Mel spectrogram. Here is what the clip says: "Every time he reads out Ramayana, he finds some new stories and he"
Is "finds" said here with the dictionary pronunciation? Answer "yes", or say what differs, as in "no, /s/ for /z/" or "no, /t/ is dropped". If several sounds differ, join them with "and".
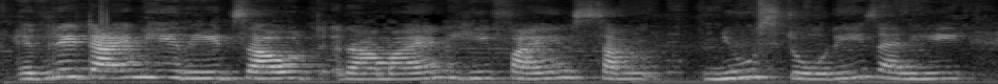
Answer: yes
